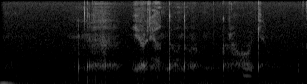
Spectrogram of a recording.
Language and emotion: Russian, sad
